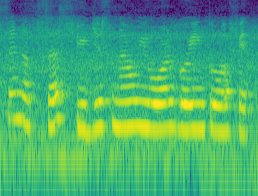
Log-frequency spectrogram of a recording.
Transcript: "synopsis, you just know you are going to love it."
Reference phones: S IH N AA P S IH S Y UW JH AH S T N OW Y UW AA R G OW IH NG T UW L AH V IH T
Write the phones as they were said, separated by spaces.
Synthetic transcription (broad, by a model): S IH N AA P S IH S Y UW JH AH S T N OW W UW AA R G OW IH NG T UW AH F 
